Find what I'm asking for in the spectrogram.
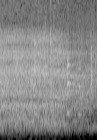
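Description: A vacuum cleaner with no bag runs steadily as Rochester cleans Jack Benny's house in Beverly Hills, a constant airy whoosh with a motor hum underneath, holding the same loudness throughout with only a few faint clicks and no voices.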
